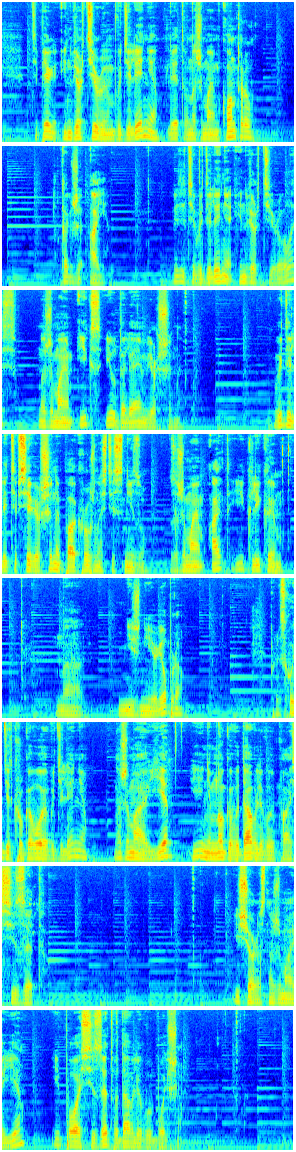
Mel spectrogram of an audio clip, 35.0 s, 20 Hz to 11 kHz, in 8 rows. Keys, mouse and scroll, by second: 4.9 ctrl+i, 9.8 x, 23.4 KP_1, 24.3 e, 30.4 e.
